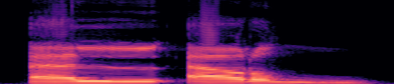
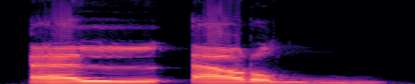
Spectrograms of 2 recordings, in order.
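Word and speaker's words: الأرض: And it should sound like this. Al-ard. Al-ard.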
